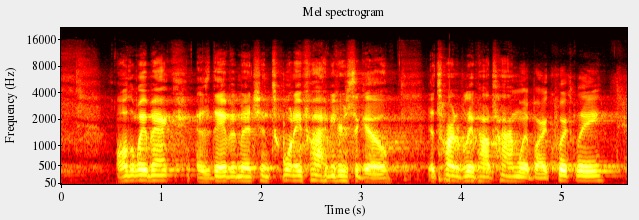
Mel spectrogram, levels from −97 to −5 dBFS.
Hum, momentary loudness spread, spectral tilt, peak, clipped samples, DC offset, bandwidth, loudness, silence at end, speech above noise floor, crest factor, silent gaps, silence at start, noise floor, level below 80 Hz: none; 10 LU; -3 dB/octave; 0 dBFS; under 0.1%; under 0.1%; 13 kHz; -18 LUFS; 0 s; 21 dB; 20 dB; none; 0 s; -40 dBFS; -68 dBFS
